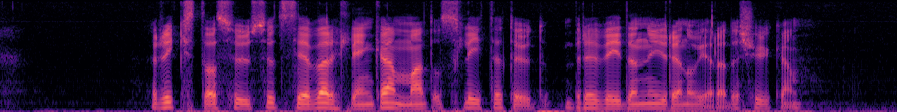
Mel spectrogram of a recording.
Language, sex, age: Swedish, male, 32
